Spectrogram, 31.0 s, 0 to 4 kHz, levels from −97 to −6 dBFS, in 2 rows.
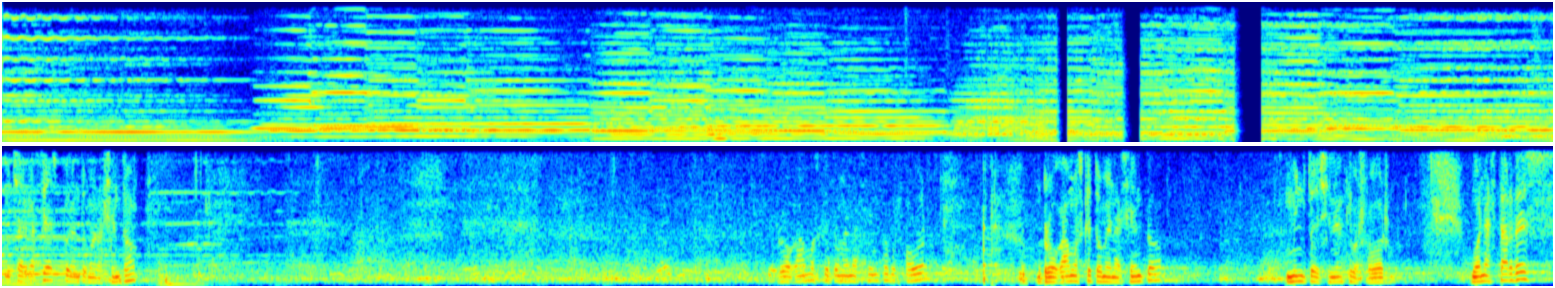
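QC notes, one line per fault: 9.78–12.29 s, repeated stalls (stutter): about 21 short hangs, the longest 189 ms, where the last sound is stretched out before playback resumes. About half a second is added, with nothing lost. The stops recur rather than forming one long gap, so the audio drags unevenly.
12.31–12.61 s, call audio freeze: a single 280 ms hold. The last sound is continued briefly, then dies into about 190 ms of silence before the audio picks up where it left off. This is likely late packets emptying the jitter buffer. It is one stop rather than a run of stutters.
15.16–17.88 s and 28.33–29.20 s, jitter buffer speed-up: the audio plays about 11% and then 7% fast at unchanged pitch, trimming roughly 0.3 s and 70 ms. Tiny pitch-period slices are cut to shed built-up delay. It sounds hurried rather than clipped or skipped, and this runs over the call path's band, which stops at 4 kHz.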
